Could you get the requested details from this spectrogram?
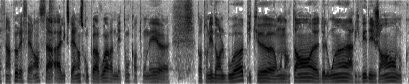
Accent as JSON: {"language": "French", "country": "France", "lives_now": "Canada", "said": "Je suis français aussi. Je suis nouvel arrivant en fait au Québec. Ça fait pas très très longtemps que je suis là"}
